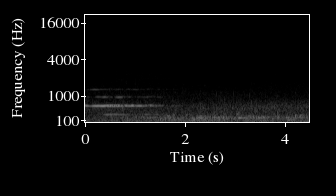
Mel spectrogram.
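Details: Whale vocalization beneath the sea: a clear harmonic tone held for over a second, stacked in several parallel pitches, followed by softer low groaning amid a heavy background rumble.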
